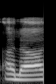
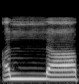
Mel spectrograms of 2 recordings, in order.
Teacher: لام کے اوپر شد کی وجہ سے اس کو سختی سے پڑھا ہے ہم نے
